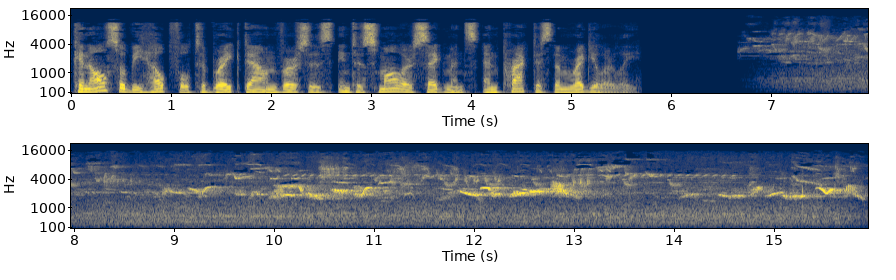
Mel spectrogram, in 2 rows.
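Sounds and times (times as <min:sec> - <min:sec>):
songbirds chirping and singing: 0:06.7 - 0:15.9.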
